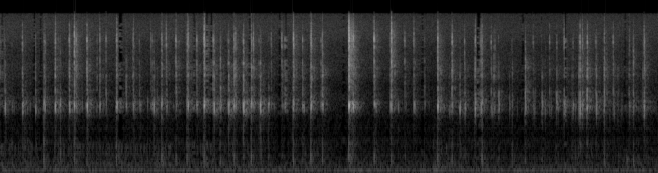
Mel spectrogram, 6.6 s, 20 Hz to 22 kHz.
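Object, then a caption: Plastic game controller. Fingertips tap and press the buttons and D-pad of a small, hollow grey plastic NES game controller with a cable. A rapid, uneven run of light, dry plastic clicks with no ring-out, bright and centered around 1.8 kHz with a hollow rattle. One sharper, louder click stands out midway.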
